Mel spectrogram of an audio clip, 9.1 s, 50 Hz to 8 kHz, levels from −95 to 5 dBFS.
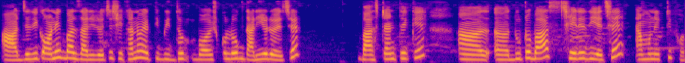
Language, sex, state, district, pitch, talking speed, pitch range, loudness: Bengali, female, West Bengal, North 24 Parganas, 250 Hz, 165 wpm, 225-285 Hz, -17 LUFS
